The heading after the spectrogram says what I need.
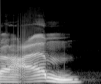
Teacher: আইন হরফকে হলকের মধ্যখান থেকে চাপ দিয়ে উচ্চারণ করতে হবে, কারণ আইনের মখরাজ হলকের মধ্যখান থেকে হবে।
